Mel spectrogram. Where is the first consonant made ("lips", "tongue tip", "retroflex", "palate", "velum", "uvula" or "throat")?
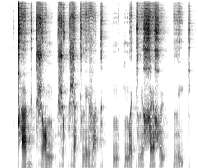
uvula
